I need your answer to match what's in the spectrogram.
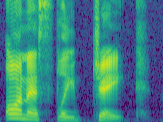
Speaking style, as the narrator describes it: father snaps

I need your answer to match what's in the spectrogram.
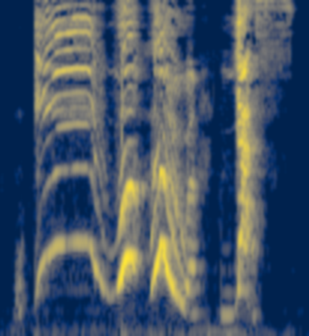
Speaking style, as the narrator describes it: a resounding squeal and shout

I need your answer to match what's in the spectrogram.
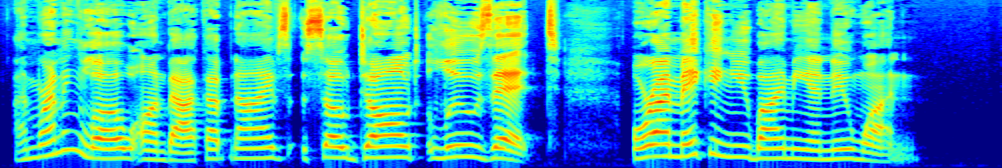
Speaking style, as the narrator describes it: Zhang Qinghua says firmly

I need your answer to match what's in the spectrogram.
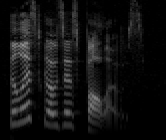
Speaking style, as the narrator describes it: said Lena

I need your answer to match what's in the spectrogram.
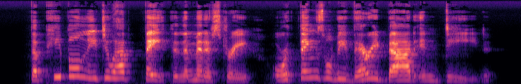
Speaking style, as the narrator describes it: Scrimjaw snapped

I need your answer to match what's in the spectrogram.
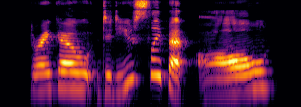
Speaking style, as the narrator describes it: Harry asked hesitantly

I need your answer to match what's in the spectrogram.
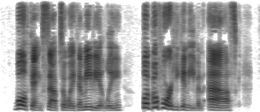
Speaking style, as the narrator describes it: Felix exclaims

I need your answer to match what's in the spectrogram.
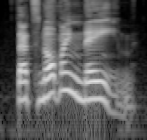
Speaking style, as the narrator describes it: he snaps

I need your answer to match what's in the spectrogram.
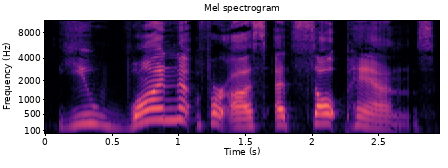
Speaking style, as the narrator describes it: Arya says fiercely

